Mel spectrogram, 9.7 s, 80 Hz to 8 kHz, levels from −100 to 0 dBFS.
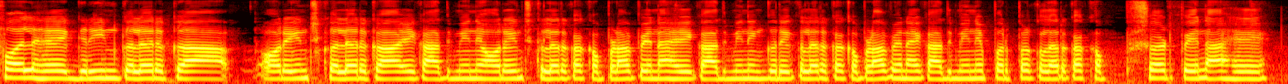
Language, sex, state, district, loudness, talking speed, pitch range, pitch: Hindi, female, Maharashtra, Mumbai Suburban, -15 LUFS, 215 wpm, 210-220 Hz, 215 Hz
